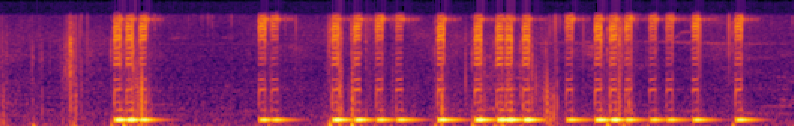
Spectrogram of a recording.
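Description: Phone keyboard keys click rapidly as someone types.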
